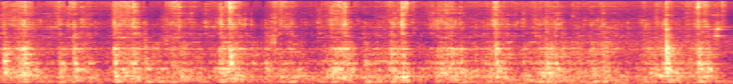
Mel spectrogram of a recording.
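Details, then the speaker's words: Saturn S-series hub bearing turned by hand with the knuckle off: a rough, crackling grind surging about twice a second, a badly worn wheel bearing; owner suspects the wheel offset caused it. "i thought i had some play when i could spin the wheel on here it it i could hear it crackling and stuff"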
